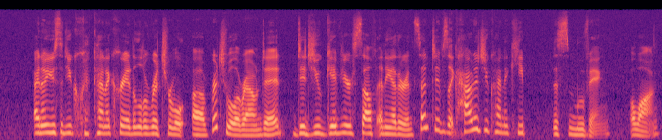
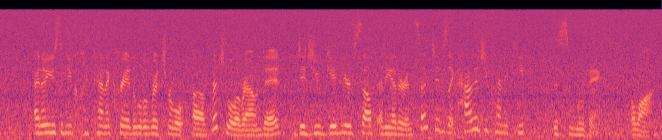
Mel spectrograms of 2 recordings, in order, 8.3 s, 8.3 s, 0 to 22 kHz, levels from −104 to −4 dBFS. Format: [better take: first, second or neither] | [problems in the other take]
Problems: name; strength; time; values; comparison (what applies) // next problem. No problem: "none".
first | hiss; loud; throughout; 2 dB below the speech; faint in the first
